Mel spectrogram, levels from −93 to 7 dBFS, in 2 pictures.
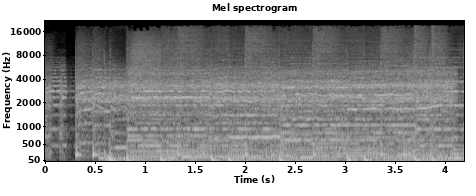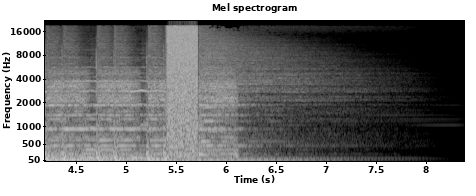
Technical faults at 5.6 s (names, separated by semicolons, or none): samples built from the wrong bytes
